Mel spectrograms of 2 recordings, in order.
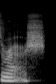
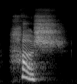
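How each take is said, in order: First: The R sounds like an English R. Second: The R sounds like a Portuguese throaty R. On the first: "se eu estiver falando inglês" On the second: "com a fonética brasileira"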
